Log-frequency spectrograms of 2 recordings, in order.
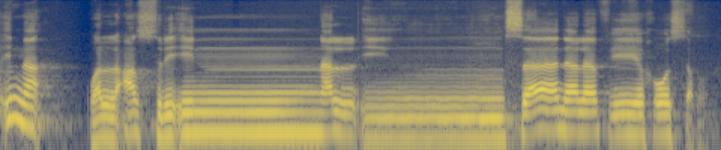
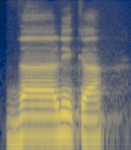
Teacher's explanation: maka yang guna musyadadah dia akan lebih lama daripada yang dua harakat panjang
